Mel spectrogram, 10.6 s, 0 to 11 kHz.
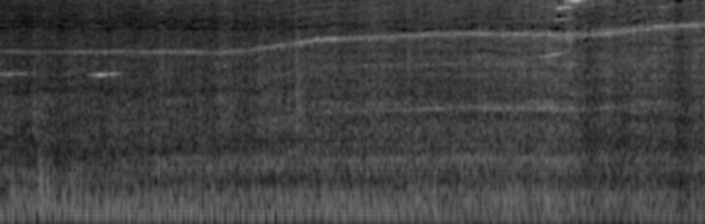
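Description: EMD SD40-2 diesel locomotive passing at close range, its engine a steady low drone, followed by loaded log flatcars rolling by on the rails. A thin, high wheel squeal rises slowly in pitch throughout.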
